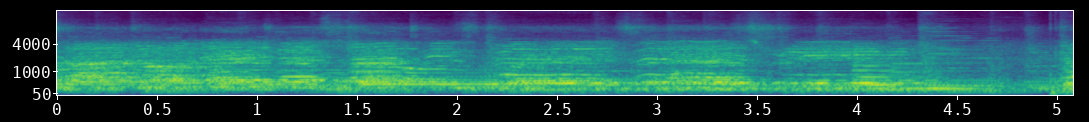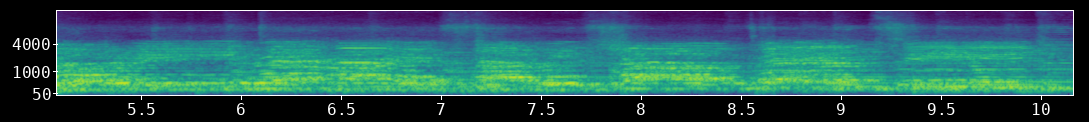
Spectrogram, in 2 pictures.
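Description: A choir singing a gospel song, many voices together throughout.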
